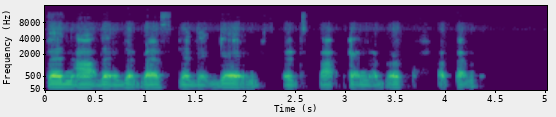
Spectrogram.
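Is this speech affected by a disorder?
Yes: speech impediment; pretty good speaker when comfortable, drama club and debate team experience.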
